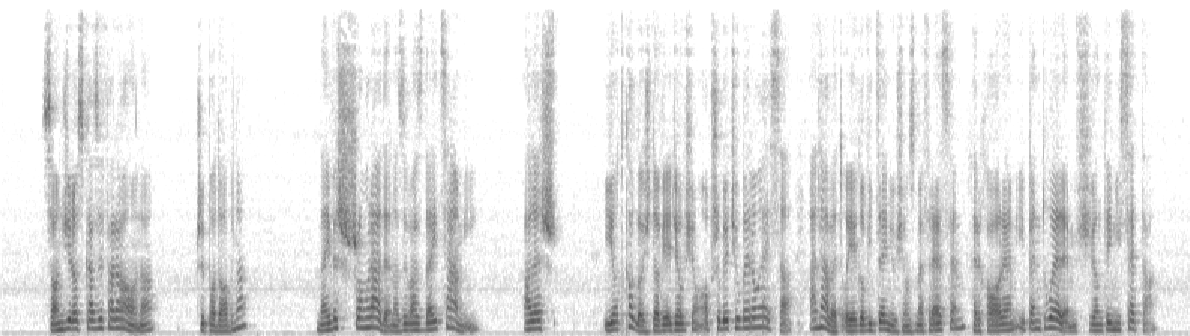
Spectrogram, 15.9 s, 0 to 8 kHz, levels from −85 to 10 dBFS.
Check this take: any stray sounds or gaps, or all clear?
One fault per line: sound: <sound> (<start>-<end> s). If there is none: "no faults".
no faults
